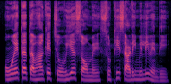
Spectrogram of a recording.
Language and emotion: Sindhi, neutral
